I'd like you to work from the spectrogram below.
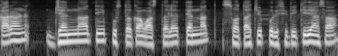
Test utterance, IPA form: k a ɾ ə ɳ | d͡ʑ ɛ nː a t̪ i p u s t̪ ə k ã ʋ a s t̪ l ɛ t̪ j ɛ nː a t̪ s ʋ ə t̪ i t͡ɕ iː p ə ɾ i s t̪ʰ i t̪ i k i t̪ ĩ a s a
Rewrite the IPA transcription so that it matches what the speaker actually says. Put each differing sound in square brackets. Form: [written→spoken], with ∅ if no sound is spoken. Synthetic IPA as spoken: k a ɾ ə ɳ | d͡ʑ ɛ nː a t̪ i p u s t̪ ə k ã ʋ a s t̪ l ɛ t̪ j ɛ nː a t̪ s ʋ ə t̪ [i→a] t͡ɕ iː p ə ɾ i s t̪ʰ i t̪ i k i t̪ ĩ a s a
